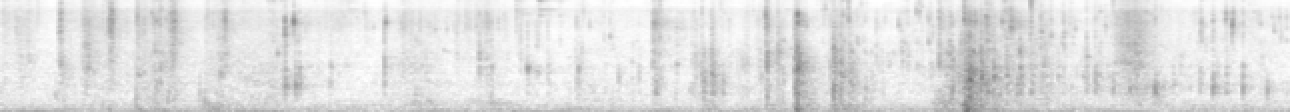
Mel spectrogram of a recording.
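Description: Motor oil pours from a small machine's reservoir into a larger container, giving a soft, uneven liquid glug and trickle with scattered drips and light handling clatter, close and quiet with no talk.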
